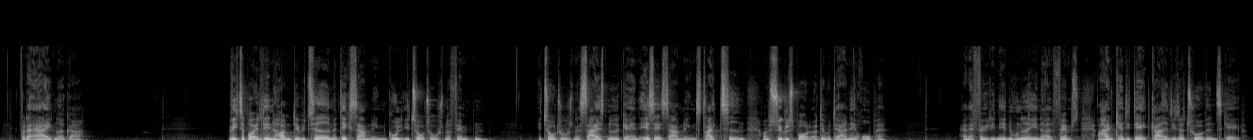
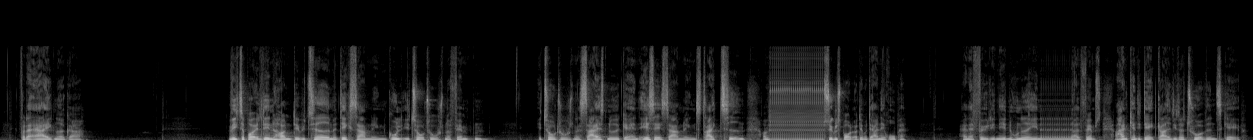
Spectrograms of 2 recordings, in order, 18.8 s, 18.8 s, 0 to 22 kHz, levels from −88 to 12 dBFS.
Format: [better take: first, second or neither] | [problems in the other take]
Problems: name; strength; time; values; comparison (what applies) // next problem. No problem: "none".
first | audio freezing; at 12 s for 1 s and at 16 s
